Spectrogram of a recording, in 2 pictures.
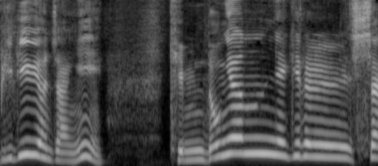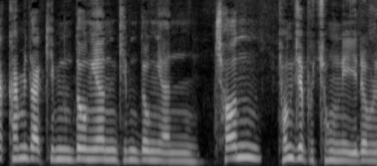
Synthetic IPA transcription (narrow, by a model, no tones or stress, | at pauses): pidiɥiʌnd͡ʑaŋi | kimdoŋjʌnje̞ɡiɾɯɭɕʰid͡ʑakʰamɲidakimdoŋjʌnkimdoŋɲʌnt͡ɕʰʌnkjʌŋd͡ʑe̞but͡ɕʰoŋɲiiɾɯmɯ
